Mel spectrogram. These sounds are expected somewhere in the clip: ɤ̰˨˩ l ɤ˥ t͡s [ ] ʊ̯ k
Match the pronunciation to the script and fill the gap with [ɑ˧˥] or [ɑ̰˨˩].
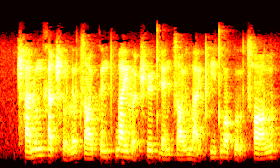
ɑ˧˥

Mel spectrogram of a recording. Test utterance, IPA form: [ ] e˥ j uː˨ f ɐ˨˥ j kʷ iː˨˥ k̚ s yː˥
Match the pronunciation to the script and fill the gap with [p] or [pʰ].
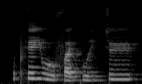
pʰ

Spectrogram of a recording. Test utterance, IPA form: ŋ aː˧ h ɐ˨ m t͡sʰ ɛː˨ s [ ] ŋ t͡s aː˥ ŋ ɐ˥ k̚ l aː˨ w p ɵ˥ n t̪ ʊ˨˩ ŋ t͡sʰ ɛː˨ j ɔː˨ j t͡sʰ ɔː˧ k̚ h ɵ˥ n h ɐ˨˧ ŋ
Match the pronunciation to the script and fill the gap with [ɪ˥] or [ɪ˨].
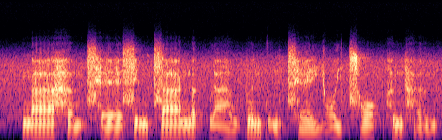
ɪ˥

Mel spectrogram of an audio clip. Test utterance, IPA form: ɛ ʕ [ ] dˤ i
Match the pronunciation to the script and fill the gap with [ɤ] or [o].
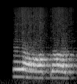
o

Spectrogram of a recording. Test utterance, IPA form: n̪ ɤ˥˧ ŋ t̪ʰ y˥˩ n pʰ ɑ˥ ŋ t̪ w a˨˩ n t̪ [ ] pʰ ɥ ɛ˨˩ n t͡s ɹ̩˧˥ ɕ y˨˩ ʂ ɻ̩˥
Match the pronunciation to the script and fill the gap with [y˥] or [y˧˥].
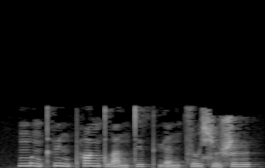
y˧˥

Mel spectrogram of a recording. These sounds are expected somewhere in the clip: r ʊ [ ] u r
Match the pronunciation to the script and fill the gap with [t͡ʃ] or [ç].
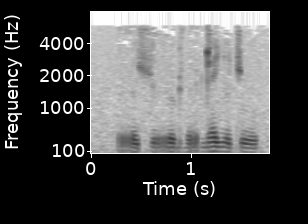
ç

